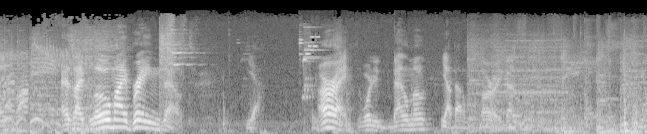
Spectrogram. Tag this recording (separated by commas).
Video game music, Music, Speech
